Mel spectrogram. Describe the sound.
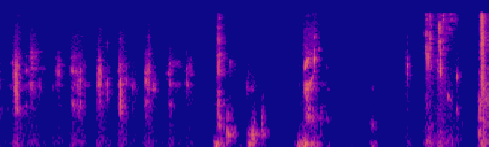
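Someone chews while tasting a mild, spiced food, making a faint series of many short, moist, crunchy bites in an uneven rhythm with brief pauses and no talk.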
